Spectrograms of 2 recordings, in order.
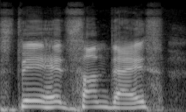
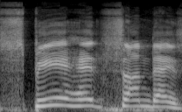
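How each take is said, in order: First: The S sounds are lisped, like a cartoon duck. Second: The S sounds are crisp and clear. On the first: The speaker calls it wrong. "I don't have a lisp, all right? I'm not going" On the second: The speaker calls it right. "Listen to my S's. They're perfect"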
